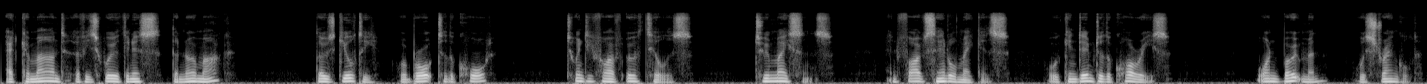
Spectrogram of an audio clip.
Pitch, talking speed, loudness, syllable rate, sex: 125 Hz, 140 wpm, -18 LUFS, 5.3 syllables/s, male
